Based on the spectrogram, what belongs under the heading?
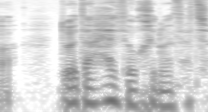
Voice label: "heddwch", Welsh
